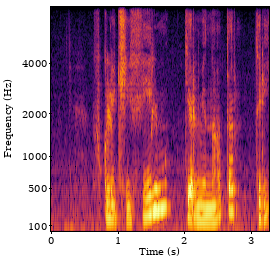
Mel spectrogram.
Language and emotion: Russian, neutral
